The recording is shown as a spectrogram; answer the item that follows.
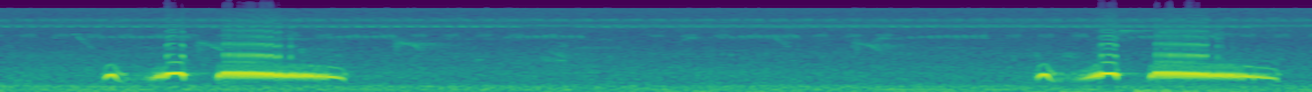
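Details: Lure sound of a Zebra dove for birds slow to call: two phrases roughly four and a half seconds apart. Each has paired brief coos and then a long vibrating coo that tapers downward, with long silent gaps between.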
